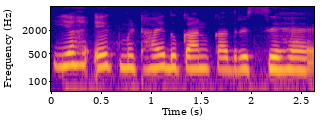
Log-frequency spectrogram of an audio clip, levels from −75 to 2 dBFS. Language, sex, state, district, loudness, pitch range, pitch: Hindi, female, Jharkhand, Palamu, -16 LUFS, 205-230 Hz, 215 Hz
